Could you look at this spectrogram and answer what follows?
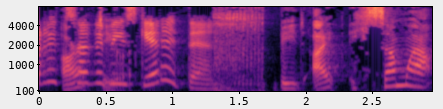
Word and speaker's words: Sotheby's: Sotheby's? Yeah. Sotheby's auction.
